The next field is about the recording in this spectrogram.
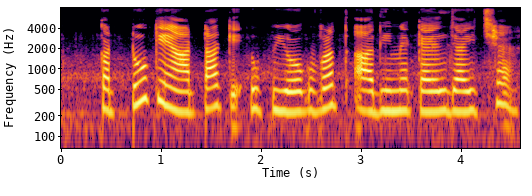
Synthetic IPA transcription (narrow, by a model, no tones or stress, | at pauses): kəʈːukeãːʈakeʔʊpjoːɡʋɾət̪aːd̪imẽkɛːɪld͡ʒaːit͡ʃʰɛː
